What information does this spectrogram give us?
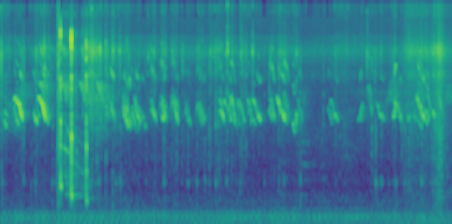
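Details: High, thin chicken chirps repeated in quick uneven runs, with a sharp clatter near the start and a constant low hum behind.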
